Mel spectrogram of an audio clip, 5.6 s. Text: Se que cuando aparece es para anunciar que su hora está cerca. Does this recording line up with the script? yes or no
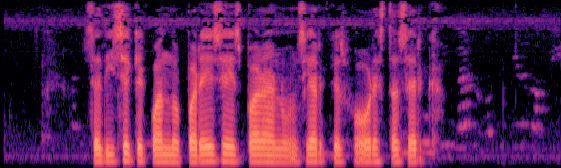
no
